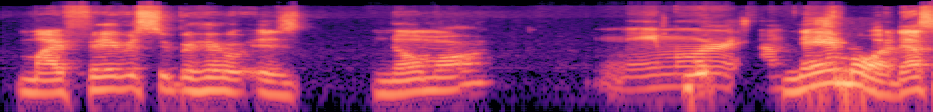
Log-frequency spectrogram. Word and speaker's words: Namor: Namor, that's how you say it.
